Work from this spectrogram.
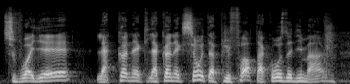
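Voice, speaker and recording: A man with a Québécois French accent telling animated, rambling anecdotes in a casual chat. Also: a little high, fairly quick, vocal fry, husky. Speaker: guest, former music TV host.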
